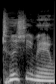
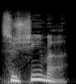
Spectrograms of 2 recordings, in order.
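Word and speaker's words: Tsushima: I'm a smoker oh the ghost of tushy man was Jeff Burton mispronouncing the game Ghost of sushima when we were talking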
